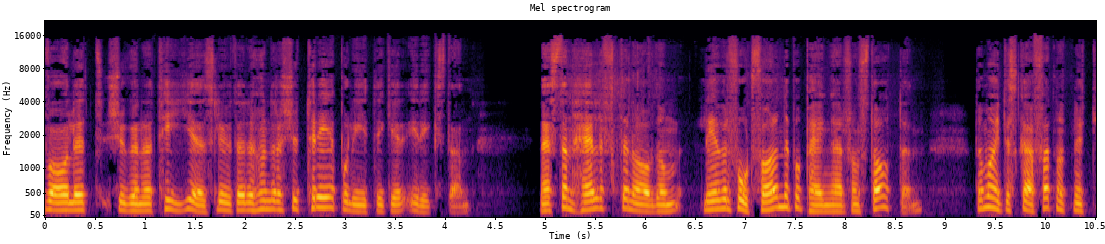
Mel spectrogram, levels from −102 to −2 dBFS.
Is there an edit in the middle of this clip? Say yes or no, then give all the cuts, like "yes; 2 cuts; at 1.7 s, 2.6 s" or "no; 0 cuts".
no; 0 cuts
